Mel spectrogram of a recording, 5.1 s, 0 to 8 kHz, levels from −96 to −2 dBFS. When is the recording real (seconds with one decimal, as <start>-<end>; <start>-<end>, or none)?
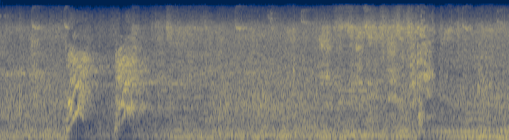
0.0-1.5; 2.2-3.2; 4.0-5.1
